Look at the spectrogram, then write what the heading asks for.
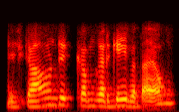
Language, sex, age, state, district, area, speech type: Urdu, male, 18-30, Delhi, East Delhi, urban, conversation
